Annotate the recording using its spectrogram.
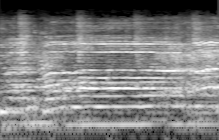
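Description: Live duet: a woman and a man singing long held notes together over a strummed acoustic guitar.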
